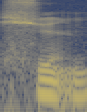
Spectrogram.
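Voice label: "xun" Mandarin Chinese pinyin voice, third tone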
